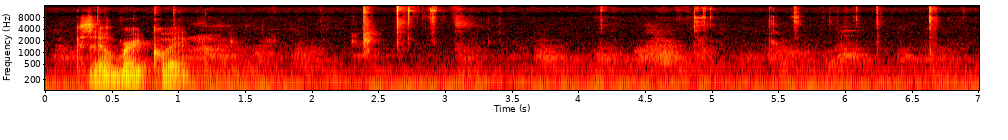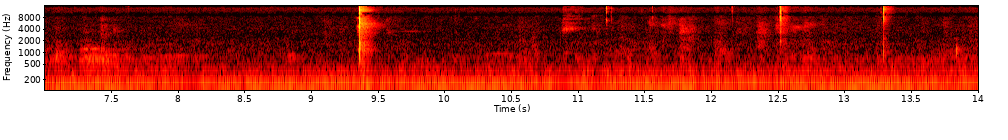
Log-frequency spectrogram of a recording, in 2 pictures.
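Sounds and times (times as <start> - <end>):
lock pick clicking in padlock: 2.4 - 3.1.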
